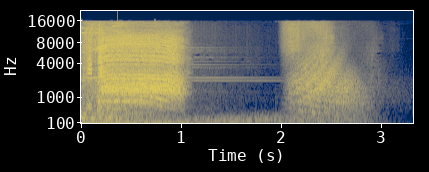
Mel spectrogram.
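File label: voice help friend, Japanese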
